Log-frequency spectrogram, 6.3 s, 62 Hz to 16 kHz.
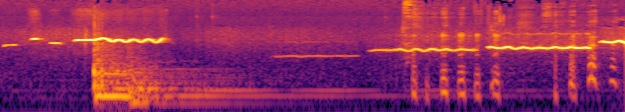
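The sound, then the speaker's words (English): A man whistles a slow, eerie melody of sustained, wavering notes, the theme of a 1940s radio show, interrupted early by a deep thump, then carrying on clearly over faint rhythmic background sounds. “So this was entertainment in the 40s, a dude whistling?”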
